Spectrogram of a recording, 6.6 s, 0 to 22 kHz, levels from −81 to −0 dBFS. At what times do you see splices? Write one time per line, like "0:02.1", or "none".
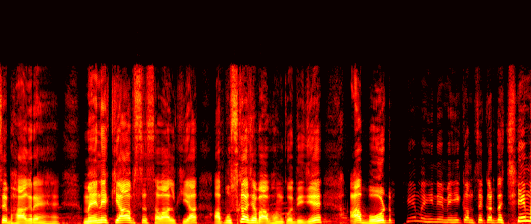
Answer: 0:04.9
